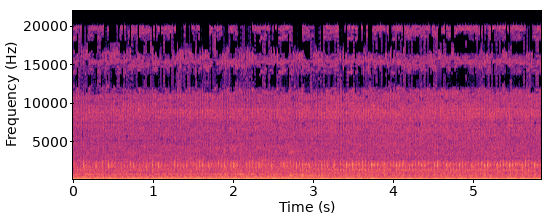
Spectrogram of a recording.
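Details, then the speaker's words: Mitsubishi Pajero Field Master diesel after new double timing chain set, guides and gears, valve guides, seals and oversize piston rings, intercooler not yet fitted: smooth steady idle, low even drone, no rattle or clatter from the front; oil leak gone; normal idle. "Ganda, tahimik na."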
